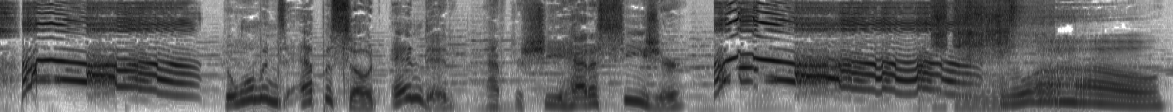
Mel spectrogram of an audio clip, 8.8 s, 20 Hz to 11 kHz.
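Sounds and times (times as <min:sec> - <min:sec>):
woman imitating chicken clucking: 0:00.0 - 0:01.6, 0:05.4 - 0:08.0
speech: 0:01.7 - 0:05.3, 0:07.4 - 0:08.7.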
